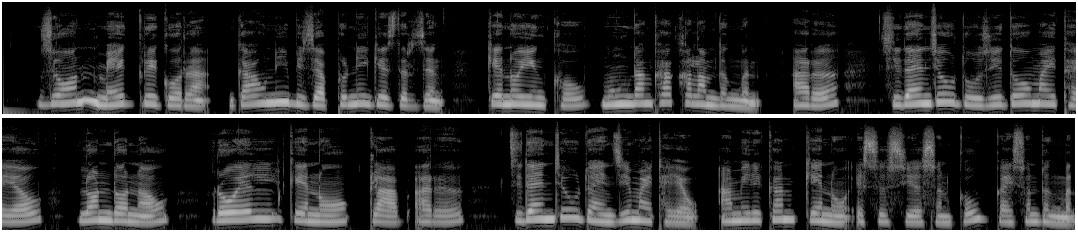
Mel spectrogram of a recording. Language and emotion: Bodo, neutral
